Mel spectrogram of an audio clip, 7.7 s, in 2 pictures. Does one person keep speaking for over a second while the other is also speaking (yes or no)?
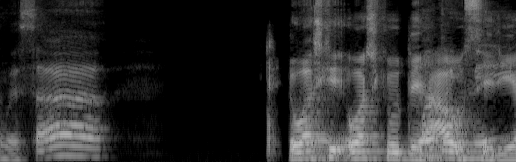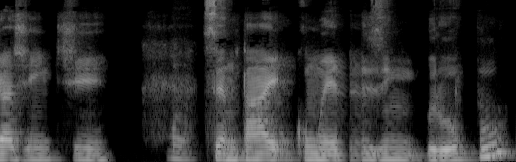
yes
